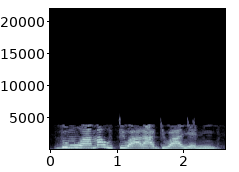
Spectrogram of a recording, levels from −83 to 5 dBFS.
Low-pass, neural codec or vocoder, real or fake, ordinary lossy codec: 19.8 kHz; none; real; AAC, 16 kbps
